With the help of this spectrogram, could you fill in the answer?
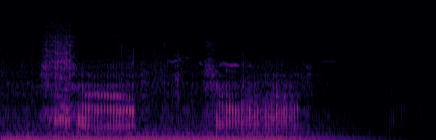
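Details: Impala (Aepyceros melampus) uttering two hoarse, pulsed roars of about half a second each, one second apart, followed by a faint fading grunt as the sound dies away.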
